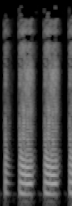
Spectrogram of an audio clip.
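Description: A voice imitates a fart with four quick, loud, buzzy blasts in a steady rhythm, with short silences between them and no other sounds around.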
